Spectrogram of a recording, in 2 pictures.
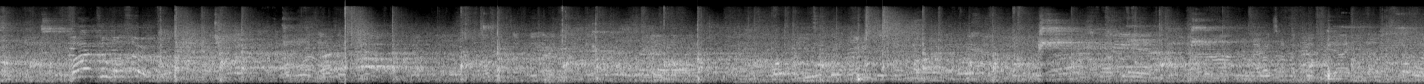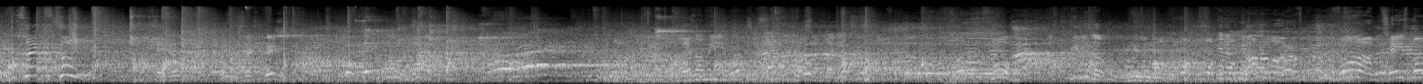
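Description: Men call out and talk with animation in a large echoing hall.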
